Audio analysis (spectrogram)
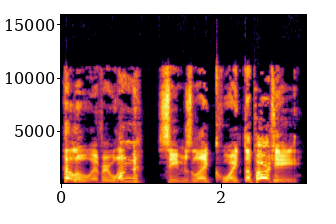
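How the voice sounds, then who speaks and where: A man voicing a calm, smug superhero who brushes off the villain. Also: medium pitch, a little slow, dry recording, studio quality.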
